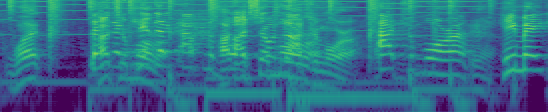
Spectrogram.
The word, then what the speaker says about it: Hachimura: The Washington, the guy they got from the Bullets, Chachura. He's a good little player. He can, how do you pronounce his last name? What? Hachimura.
